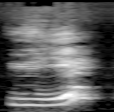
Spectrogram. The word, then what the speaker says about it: huer: And the sound H-U, you, like in the word humain, which means human. Okay? or in the verb huer, which means to boo on someone, okay?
